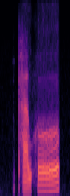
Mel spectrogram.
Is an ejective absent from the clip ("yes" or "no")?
yes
